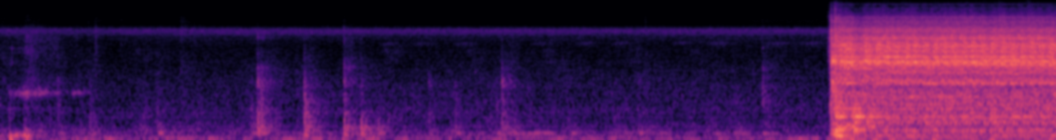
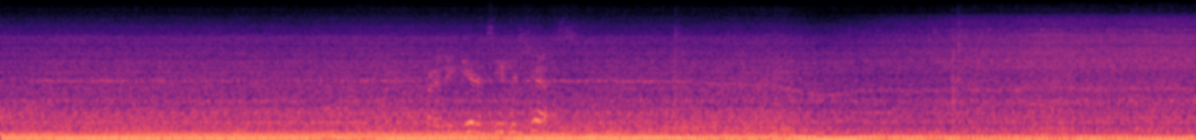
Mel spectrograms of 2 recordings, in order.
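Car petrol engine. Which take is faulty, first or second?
first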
